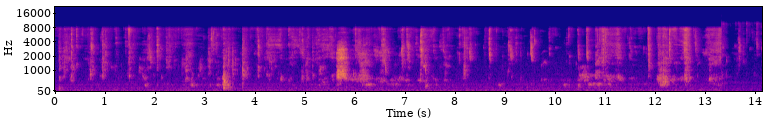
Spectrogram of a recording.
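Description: Close-up wet eating sounds of fish in gravy with rice: many quick irregular squelches, lip-smacks and chewing clicks, one louder smack about six seconds in.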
